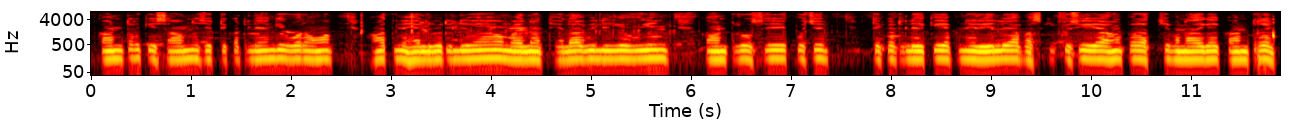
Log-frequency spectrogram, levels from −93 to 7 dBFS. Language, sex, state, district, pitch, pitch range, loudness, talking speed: Hindi, male, Chhattisgarh, Korba, 150 Hz, 145-155 Hz, -26 LUFS, 190 wpm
